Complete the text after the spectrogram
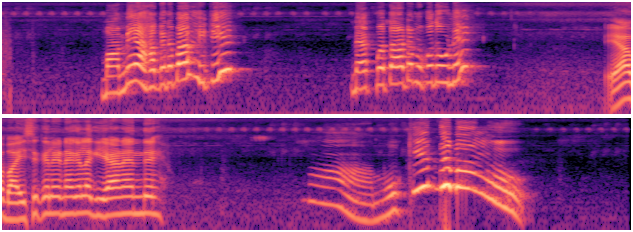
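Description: An elderly woman speaks with emotion in short bursts.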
